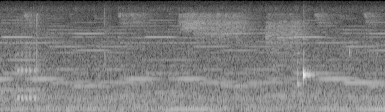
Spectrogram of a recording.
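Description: A phone call to a home landline number being dialed and then hung up: a few quick electronic beeps at the start, then a steady low hum of line tones and one sharp blip near the end, with no voices.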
